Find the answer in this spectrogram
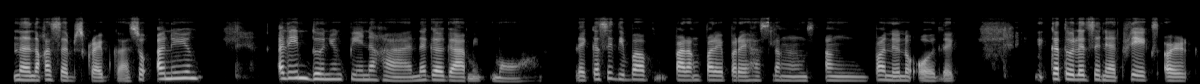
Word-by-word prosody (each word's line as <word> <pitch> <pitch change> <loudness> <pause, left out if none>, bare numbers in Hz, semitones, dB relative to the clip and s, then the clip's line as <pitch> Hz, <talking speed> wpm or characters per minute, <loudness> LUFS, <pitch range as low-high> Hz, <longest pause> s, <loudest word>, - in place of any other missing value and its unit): na 205 -1 +5
naka-subscribe 190 -5 +1
ka - - -5
so, 230 - +3
ano 260 +1 +5
yung 290 0 +1 0.8
alin 290 0 +4
dun 245 -1 0
yung 240 -1 -6
pinaka 205 -7 -4
nagagamit 190 - +1
mo? 140 -2 -9 0.5
Like 195 -1 -3
kasi 275 +4 -1
'di 235 -2 -3
ba 220 -1 +3 0.2
parang 205 -3 +3
pare-parehas 195 -1 -1
lang 195 -1 -6
ang 180 0 -7 0.2
ang 190 -1 -3 0.3
panonood 190 -3 -1
like, - - -5 1.0
katulad 230 -3 +5
sa 225 -2 -1
Netflix 195 +2 +2
or 170 -1 +4
205 Hz, 135 wpm, -24 LUFS, 185-230 Hz, 1.0 s, na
